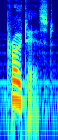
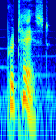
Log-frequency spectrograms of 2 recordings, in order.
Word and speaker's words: protest: There are two ways of pronouncing this word, depending on whether it is a noun or a verb. Protest camp is a compound noun and it's pronounced protest.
